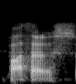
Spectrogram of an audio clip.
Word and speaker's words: Pothos: wait let's first settle the question is it potus pothos pathos that's how i pronounce it cool cool cool um yeah is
